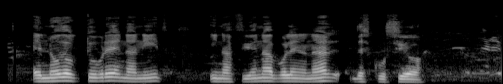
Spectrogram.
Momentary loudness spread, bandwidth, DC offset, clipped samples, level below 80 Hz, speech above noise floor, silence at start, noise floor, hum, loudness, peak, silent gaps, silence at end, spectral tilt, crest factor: 12 LU; 11 kHz; under 0.1%; under 0.1%; -76 dBFS; 22 dB; 0.1 s; -45 dBFS; none; -24 LUFS; -6 dBFS; none; 0 s; -5.5 dB/octave; 18 dB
